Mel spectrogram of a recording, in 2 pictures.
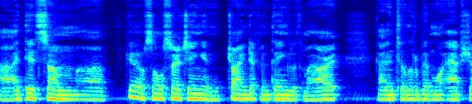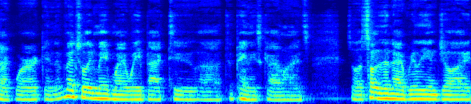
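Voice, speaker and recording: A man with a Brooklyn accent speaks at a fairly quick pace in a relaxed, somewhat breathy tone, his pitch fairly low. The intonation is fairly even, and the recording is very clean with a silent background. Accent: New York (Brooklyn). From Brooklyn, New York. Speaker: artist, painter. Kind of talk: casual vlog talk to camera. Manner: relaxed, with many fillers and restarts.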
